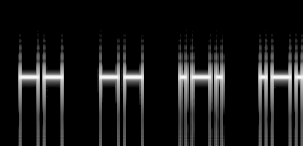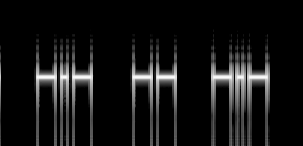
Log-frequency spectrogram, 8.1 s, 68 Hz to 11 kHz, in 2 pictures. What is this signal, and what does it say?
Morse code, heard as a keyed tone, about 15 wpm, spaced as for 10 wpm, 750 Hz. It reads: MMRRKMK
